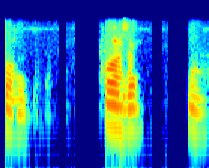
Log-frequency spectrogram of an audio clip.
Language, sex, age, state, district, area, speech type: Manipuri, male, 18-30, Manipur, Chandel, rural, conversation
